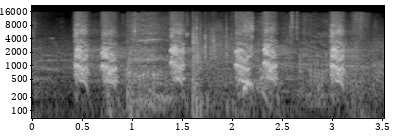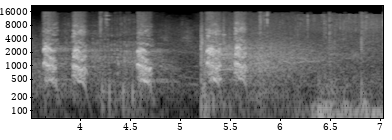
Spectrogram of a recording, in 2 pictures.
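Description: A dog barks in the video game Valiant Hearts, a series of sharp, loud barks, mostly in pairs, spaced across several seconds with faint background sound between.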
